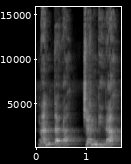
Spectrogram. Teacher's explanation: ಈ ಪದಗಳಲ್ಲಿ ಅನುಸ್ವರದ ಮುಂದಿರುವ ಅಕ್ಷರ ತವರ್ಗಕ್ಕೆ ಸೇರುವುದರಿಂದ ತವರ್ಗದ ಅನುನಾಸಿಕ ನಾರೀತಿ ಧ್ವನಿಸುತ್ತದೆ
